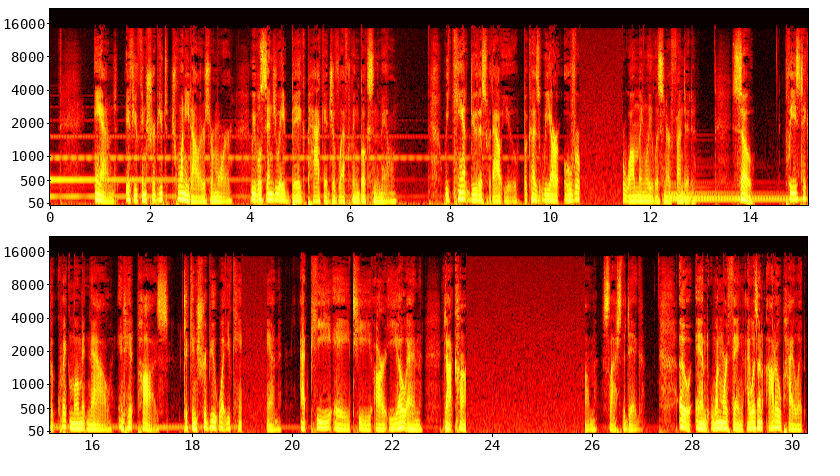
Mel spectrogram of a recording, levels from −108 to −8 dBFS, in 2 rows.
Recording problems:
garbled, watery; slightly; nothing above 14.5 kHz
background music; noticeable; throughout; 15 dB below the speech
audio cutting out; at 11 s for 1 s, at 19 s for 0.5 s and at 23 s for 2.5 s

